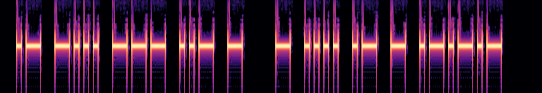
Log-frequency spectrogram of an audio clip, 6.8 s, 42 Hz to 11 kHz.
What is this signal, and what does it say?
Morse code, heard as a keyed tone, about 20 wpm, 700 Hz. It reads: ABOUT THAT.
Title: Sentences from Top 1000 Words 20wpm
